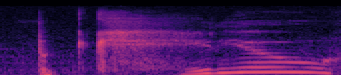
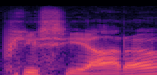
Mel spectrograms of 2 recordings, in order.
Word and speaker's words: Puciato: Greg Picchio? I don't know. Damn. I think it's like Puciato. Puciato? Yeah. Yeah, let's go with that. The singer-songwriter from the Dillinger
